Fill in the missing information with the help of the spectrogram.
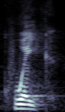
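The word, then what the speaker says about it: Quaich: that's the name of the project is it's pronounced quake so the quake is it's a drinking vessel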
